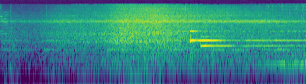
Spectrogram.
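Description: A soft whoosh of noise swells up from near quiet. About four seconds in, gentle held chime-like notes of background music come in.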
